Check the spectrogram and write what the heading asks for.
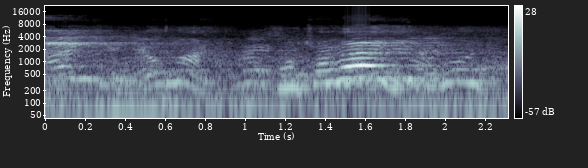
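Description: Men's voices calling out across the pitch, with one short loud shout about one and a half seconds in.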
